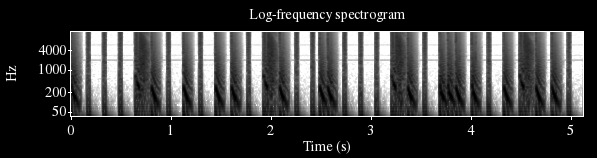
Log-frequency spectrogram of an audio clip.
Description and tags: Atari ST Beat 03
Beats recorded from the Atari ST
